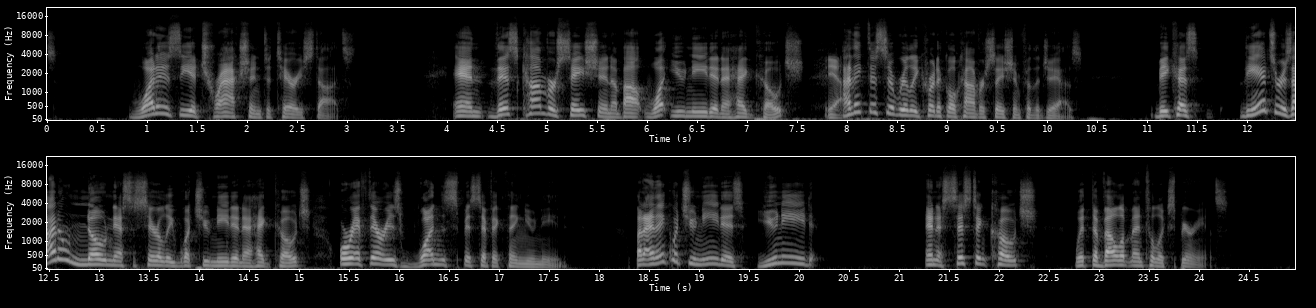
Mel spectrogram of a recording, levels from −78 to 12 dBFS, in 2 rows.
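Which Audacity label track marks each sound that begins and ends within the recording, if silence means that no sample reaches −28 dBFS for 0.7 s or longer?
0.930000	2.800000	sound
4.080000	10.120000	sound
11.130000	17.510000	sound
18.380000	20.120000	sound
21.270000	23.940000	sound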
